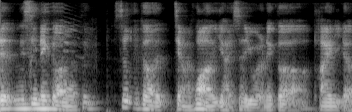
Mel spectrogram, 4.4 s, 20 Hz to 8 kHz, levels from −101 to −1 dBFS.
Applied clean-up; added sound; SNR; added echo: neural mask model DeepFilterNet 3.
